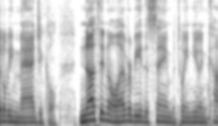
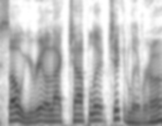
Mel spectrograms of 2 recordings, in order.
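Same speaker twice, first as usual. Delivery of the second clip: rural, countrified, country-sounding way of talking; 3 semitones higher than usual. Quoting a deli owner from the show: Carl's countrified voice. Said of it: "he's so countrified sounding".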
